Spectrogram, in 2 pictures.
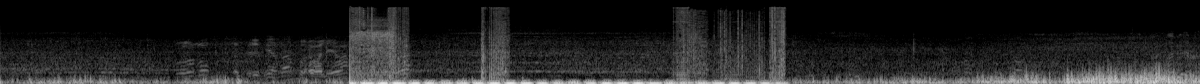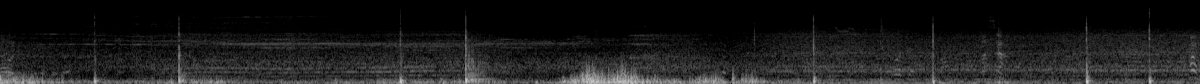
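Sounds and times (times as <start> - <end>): low rumble: 3.5 - 8.2.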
